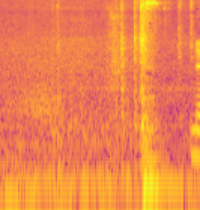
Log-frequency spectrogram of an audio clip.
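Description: Snap-on roll cart drawer full of sockets rolling shut on its steel slides, the tools inside rattling, then shutting with a thump about one and a half seconds in.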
